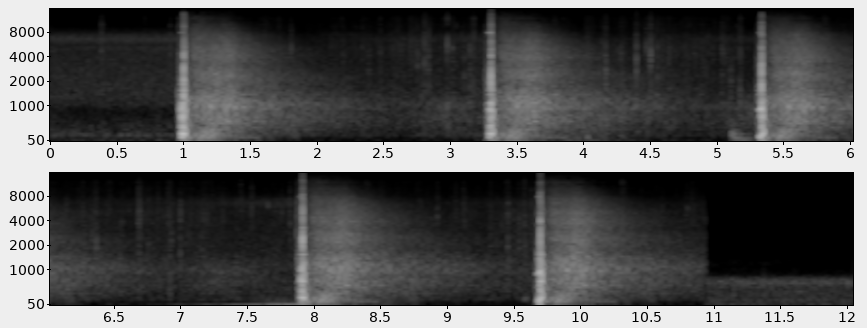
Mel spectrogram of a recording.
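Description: A pistol fires single loud shots that ring out through the woods.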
